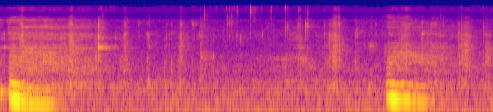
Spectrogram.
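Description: Close-up mouth sounds of a woman chewing a soft onion slice: faint wet clicks, with a short hummed "mmm" falling in pitch right at the start and another about four seconds in.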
